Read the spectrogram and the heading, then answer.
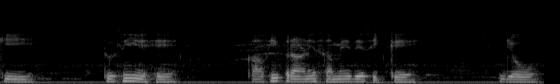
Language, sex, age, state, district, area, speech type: Punjabi, male, 30-45, Punjab, Faridkot, rural, spontaneous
